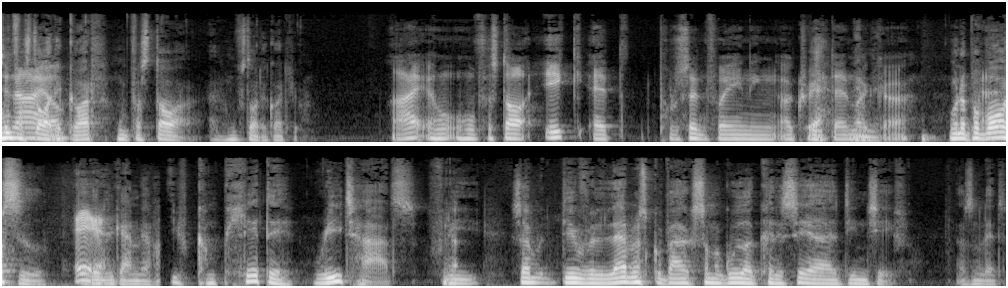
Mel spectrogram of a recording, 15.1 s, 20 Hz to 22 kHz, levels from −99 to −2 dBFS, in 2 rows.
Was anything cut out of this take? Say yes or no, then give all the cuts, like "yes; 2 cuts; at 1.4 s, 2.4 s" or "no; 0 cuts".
yes; 1 cut; at 8.7 s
